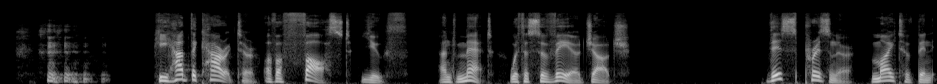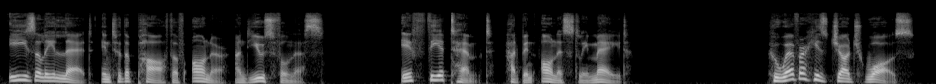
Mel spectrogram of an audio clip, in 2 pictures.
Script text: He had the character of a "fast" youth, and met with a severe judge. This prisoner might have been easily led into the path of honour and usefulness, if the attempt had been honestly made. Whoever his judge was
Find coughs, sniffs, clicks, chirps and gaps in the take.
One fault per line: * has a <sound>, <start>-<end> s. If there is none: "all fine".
* has a laugh, 0.2-1.1 s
